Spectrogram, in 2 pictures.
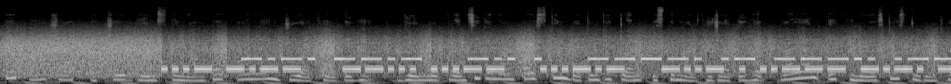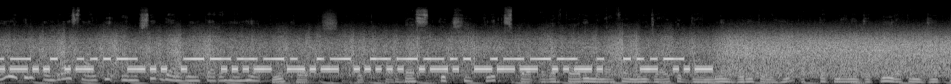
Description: Morse code, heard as two keyed tones, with radio static. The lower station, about 22 wpm, 720 Hz: VY 73 <SK> XE2CZA DE VK5ROF TU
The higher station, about 18 wpm, 1230 Hz: CQ DE 9A8JEV 9A8JEV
